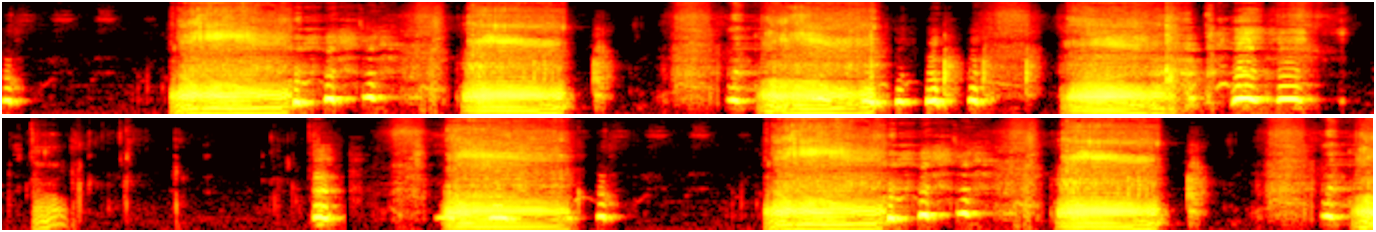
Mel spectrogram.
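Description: A French Bulldog puppy snores in loud, rattling, nasal snorts about every two seconds.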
